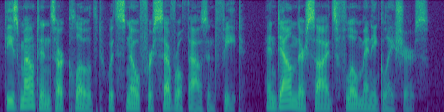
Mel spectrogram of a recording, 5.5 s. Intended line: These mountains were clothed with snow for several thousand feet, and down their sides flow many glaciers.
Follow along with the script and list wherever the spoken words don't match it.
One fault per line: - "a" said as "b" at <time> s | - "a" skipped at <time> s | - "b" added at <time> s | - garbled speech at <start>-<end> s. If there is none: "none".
- "were" said as "are" at 0.7 s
